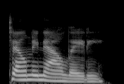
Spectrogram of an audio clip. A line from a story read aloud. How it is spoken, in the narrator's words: the woman said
